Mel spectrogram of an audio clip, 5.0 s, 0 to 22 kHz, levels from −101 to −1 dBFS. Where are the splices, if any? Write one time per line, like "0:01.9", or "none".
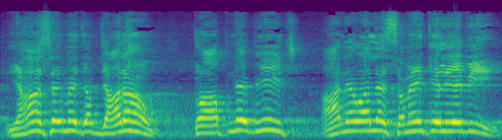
none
